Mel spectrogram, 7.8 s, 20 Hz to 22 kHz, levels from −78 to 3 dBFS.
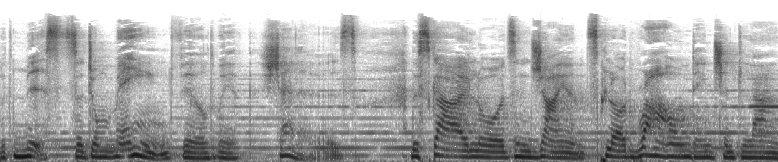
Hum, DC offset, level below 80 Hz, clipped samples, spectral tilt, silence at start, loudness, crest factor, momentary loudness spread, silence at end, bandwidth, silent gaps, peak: none; 2%; -28 dBFS; under 0.1%; -5 dB/octave; 0 s; -10 LUFS; 10 dB; 8 LU; 0 s; 15 kHz; none; 0 dBFS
